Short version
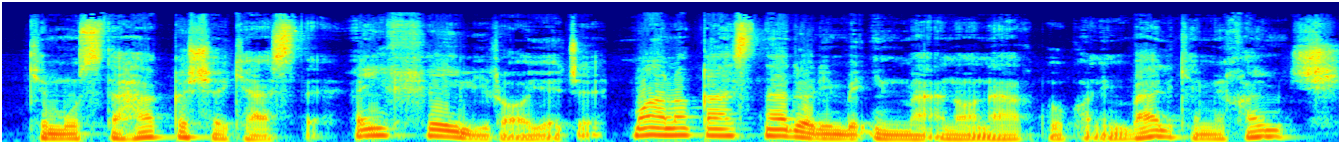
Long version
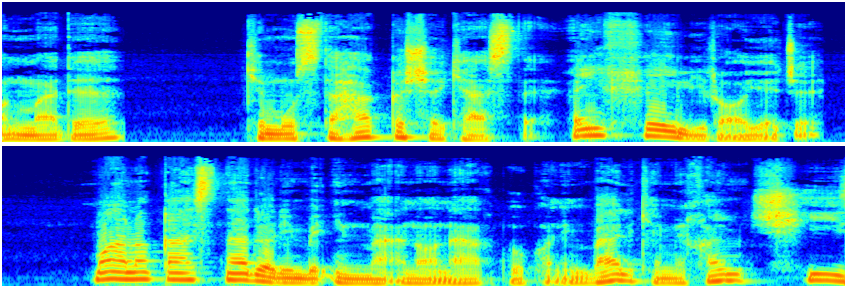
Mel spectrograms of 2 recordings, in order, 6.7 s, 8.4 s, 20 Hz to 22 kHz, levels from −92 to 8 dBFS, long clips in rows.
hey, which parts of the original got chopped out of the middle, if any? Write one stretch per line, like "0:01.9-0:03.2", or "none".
0:04.1-0:04.6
